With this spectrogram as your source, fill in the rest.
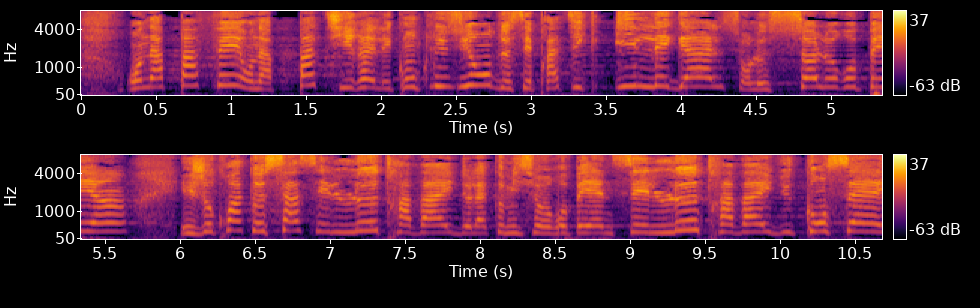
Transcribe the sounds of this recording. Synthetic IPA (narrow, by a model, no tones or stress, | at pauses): ɔ̃napafɛɔ̃napat̪ʰiʁelekɔ̃klyzjɔ̃d̪əsepχat̪ikilːeɡalsyʁləsɔløʁɔpeɛ̃eʒəkχwakəsasɛlət̪χavajd̪əlakɔmisjɔ̃øʁɔpeɛnsɛlət̪χavajd̪ykɔ̃sɛj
